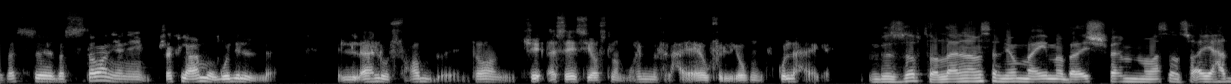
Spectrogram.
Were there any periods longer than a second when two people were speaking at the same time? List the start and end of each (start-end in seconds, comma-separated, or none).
none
